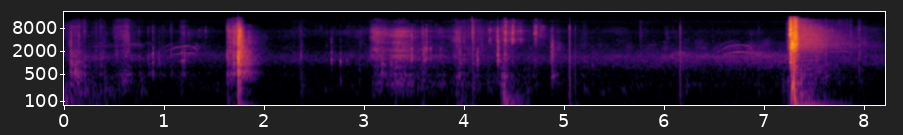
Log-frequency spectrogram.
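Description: Air cannon charged to about 180 psi firing a throw ball: a sudden loud blast of released air near the end, with a deep low thump, trailing off in under a second. A single click comes about two seconds in.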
